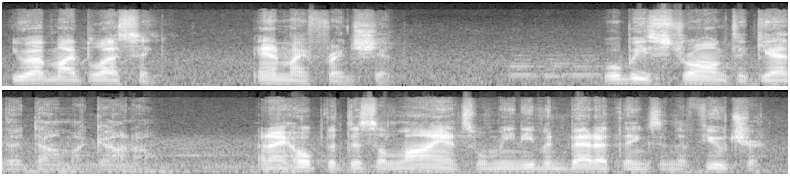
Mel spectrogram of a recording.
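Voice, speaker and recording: An actor playing an ambitious, shrewd young mob underboss who talks in an even, controlled, businesslike way in a game cutscene. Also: male voice, fairly low pitch, brisk, slight background noise, lightly acted.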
